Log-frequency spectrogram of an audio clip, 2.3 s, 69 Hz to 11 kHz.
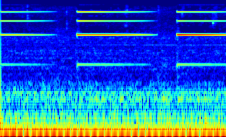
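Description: Car warning chime in a 2007 Mercedes-Benz E550 beeping repeatedly, about once a second, each beep a steady high tone lasting most of a second, over a low steady rumble.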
